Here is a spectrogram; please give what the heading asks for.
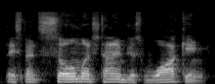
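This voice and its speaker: A man's voice: medium pitch, fairly even intonation, a little slow, darkish tone. An American man co-hosting a casual podcast chat about television, agreeable and matter-of-fact in how he talks. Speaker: podcast co-host.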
